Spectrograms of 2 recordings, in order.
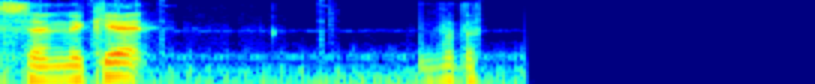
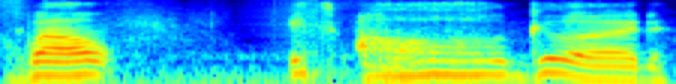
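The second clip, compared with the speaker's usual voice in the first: higher, drawn-out mock reply; mock objection; 8 semitones higher, slower than usual. Reviewer acting out his answer to all the praise, mock objection. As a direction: stretch it out high, acting out the objection. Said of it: "not sit here and go".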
